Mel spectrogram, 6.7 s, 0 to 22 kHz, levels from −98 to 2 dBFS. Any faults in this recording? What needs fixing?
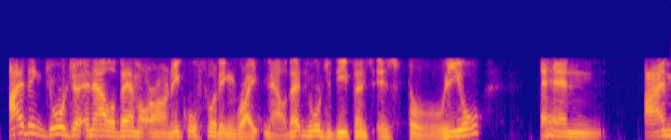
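Speech ran through the G.723.1 codec throughout, whose heavy coding, fitting a 6 kbit/s mode, cuts everything above 3.8 kHz, leaving it muffled and hoarse with blurred consonants. Carry the call over a wideband, higher-bitrate codec instead.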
